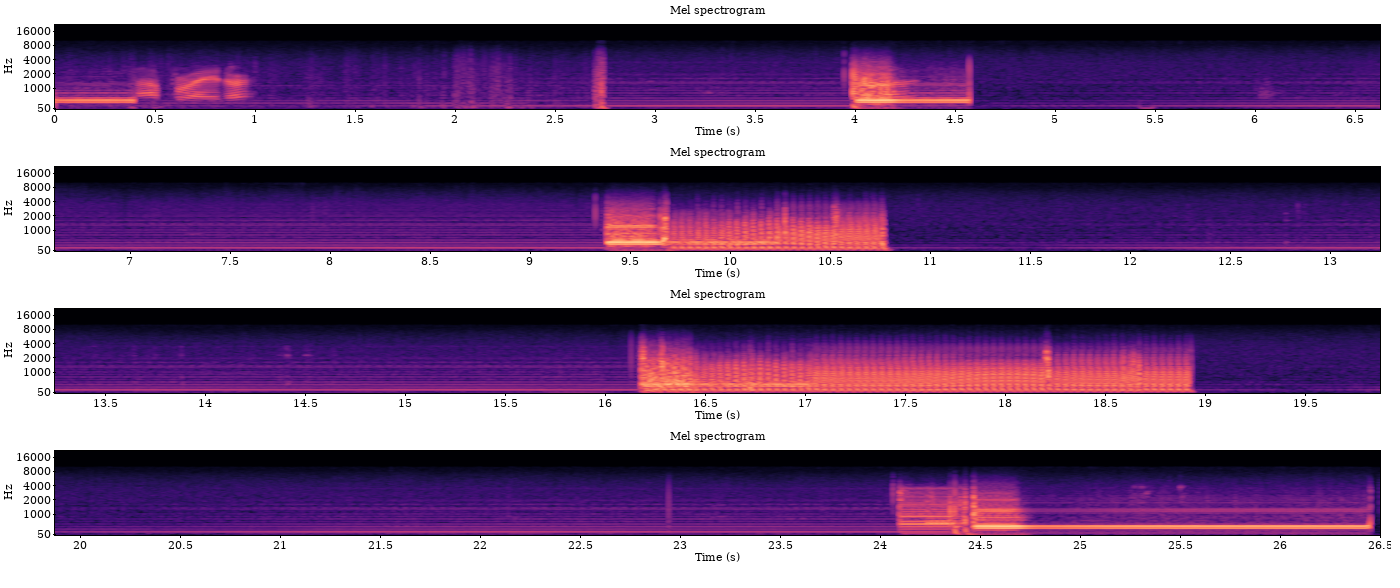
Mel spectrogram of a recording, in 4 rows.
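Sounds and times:
steady humming telephone line tone: 0.0s - 0.4s, 2.7s - 4.6s, 6.0s - 10.8s, 11.8s - 19.0s, 20.0s - 26.4s
telephone class of service tone bursts: 0.0s - 0.4s, 4.0s - 4.6s, 9.4s - 10.4s, 24.1s - 26.4s
speech: 0.4s - 1.1s.

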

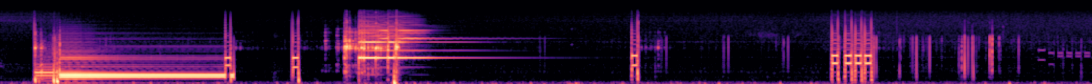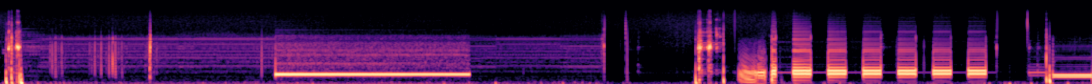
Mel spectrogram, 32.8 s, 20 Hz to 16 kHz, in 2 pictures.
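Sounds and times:
faint payphone line hum: 0.0s - 32.7s
payphone dial tone for a local call: 0.8s - 3.5s, 20.5s - 23.5s, 31.8s - 32.7s.

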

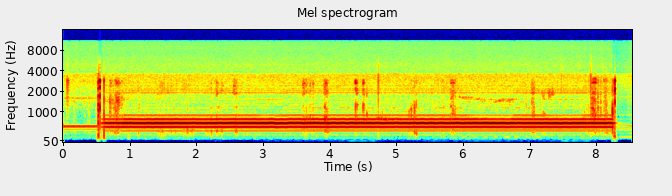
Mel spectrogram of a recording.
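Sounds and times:
telephone dial tone from a phone at a telephone company office in Warsaw: 0.6s - 8.3s.

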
